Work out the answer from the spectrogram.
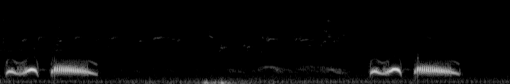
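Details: Spotted dove cooing twice, about 3.7 seconds apart. Each phrase is a brief wavering note followed by a sustained, slightly descending coo. Faint soft chirps sit between the phrases over a low background hum.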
